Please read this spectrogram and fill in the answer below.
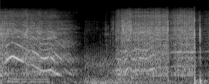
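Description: Husqvarna battery chainsaw cutting through a conifer branch: the motor's whine drops in pitch as the chain bites into the wood, eases off briefly about halfway, then the saw cuts again with a dense hiss of chain and chips.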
